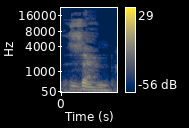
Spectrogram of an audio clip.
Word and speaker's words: Zen: And then through China is going to Korea, then from Korea is going to Japan, and Japan pronounced Zen.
